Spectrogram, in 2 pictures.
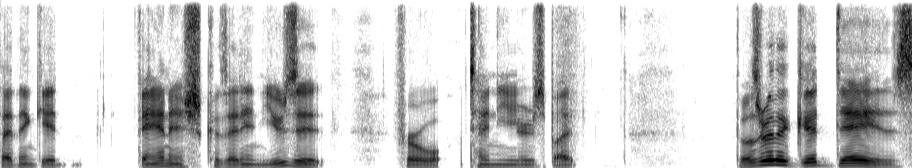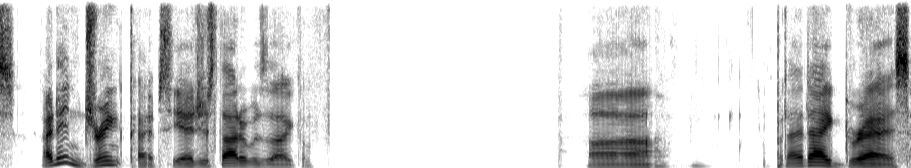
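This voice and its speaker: A man in his thirties hosts a casual live stream while working outdoors on his farm. His voice sits in an ordinary middle pitch and the sound is dry, with no room echo. He rambles from topic to topic and keeps throwing joking asides to the people watching. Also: normal speed, pauses often, darkish tone. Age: 30s. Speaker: livestream host.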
